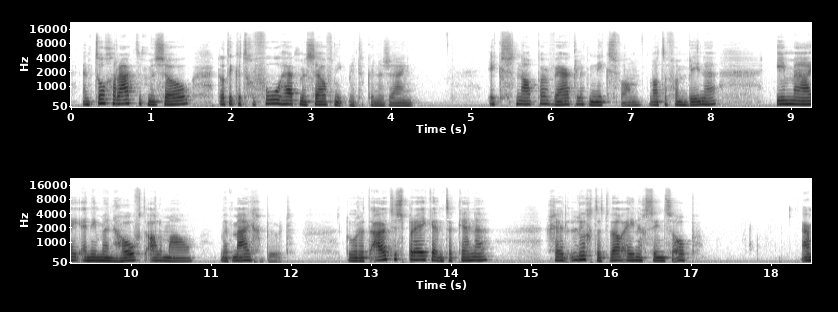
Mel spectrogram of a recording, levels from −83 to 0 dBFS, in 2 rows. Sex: female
